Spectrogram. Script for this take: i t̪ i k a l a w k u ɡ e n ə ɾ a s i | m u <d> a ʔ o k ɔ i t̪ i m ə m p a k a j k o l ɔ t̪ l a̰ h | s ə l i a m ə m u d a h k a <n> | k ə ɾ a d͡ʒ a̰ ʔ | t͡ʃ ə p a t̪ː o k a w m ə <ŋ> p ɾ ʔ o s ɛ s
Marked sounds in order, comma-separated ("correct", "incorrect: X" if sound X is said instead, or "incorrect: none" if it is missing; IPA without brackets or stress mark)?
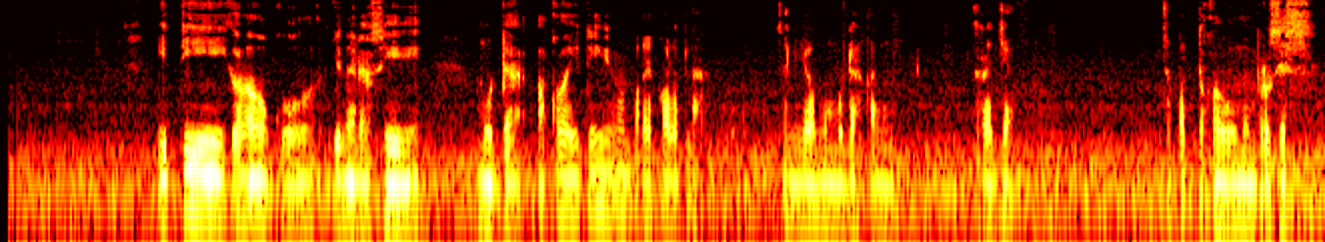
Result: correct, correct, incorrect: m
